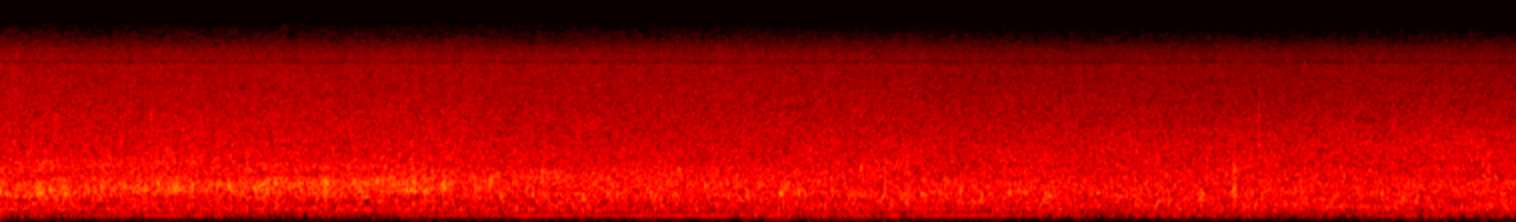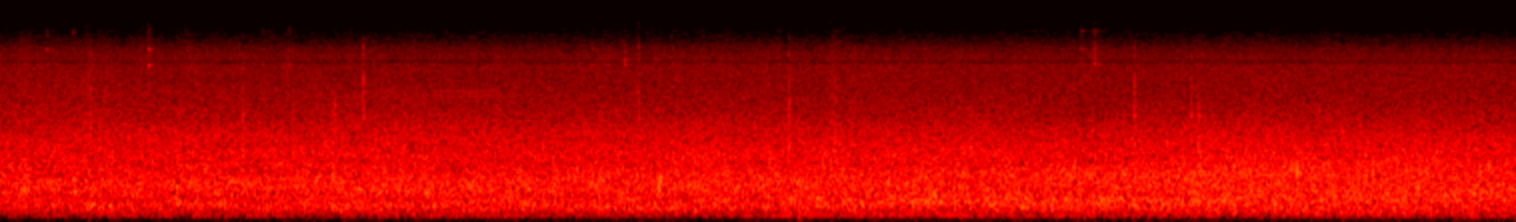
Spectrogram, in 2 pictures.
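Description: A stream rushing steadily, a continuous even wash of flowing water.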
